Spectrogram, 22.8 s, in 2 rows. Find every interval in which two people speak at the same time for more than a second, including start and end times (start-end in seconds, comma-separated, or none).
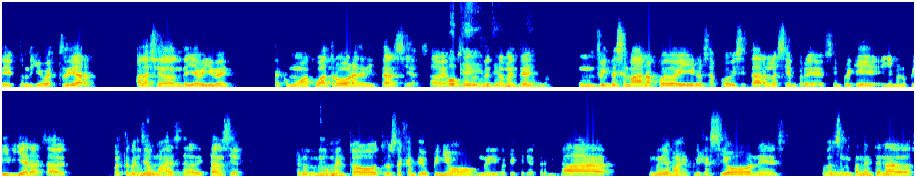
5.5-6.7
